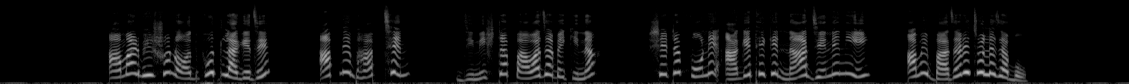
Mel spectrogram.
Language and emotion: Bengali, disgusted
